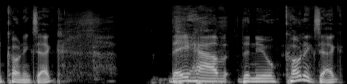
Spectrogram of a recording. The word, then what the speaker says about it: Koenigsegg: You taught me how to say this correctly. Koenigsegg.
